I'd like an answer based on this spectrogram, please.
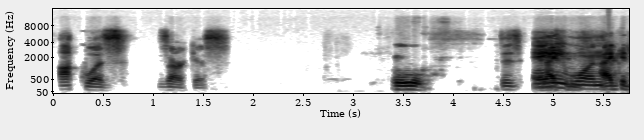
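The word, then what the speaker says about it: Aguas Zarcas: for a little while i've been saying agua circus but there's an s on the end of it aquas oh thank you yeah i think i think a few of us have either repeated it or just been saying it wrong but it's not aqua zarkis it's aqua's circus oh does anyone i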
